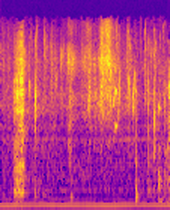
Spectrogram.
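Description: Faint wet scraping and soft plops as thick chili seasoning paste, with carrot and spring onion strips, is scraped from a glass bowl with a spatula onto cabbage, over a low steady hum.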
